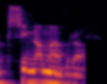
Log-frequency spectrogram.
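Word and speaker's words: Xinomavro: And the main grape that we talk about and that is grown in this area is called Xenomavro or Xenomavro with the proper Greek pronunciation.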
